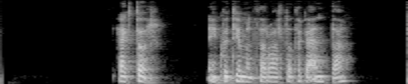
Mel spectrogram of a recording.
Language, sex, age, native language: Icelandic, female, 40-49, Icelandic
